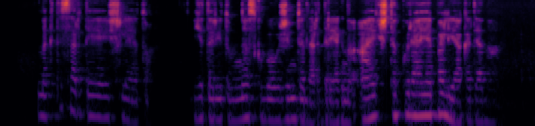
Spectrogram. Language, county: Lithuanian, Vilnius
